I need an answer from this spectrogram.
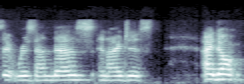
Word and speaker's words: Rezendes: Um, how do you pronounce your last name? Rezendes. A lot of Rezendes. people pronounce it Rezendes, and I don't correct them.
